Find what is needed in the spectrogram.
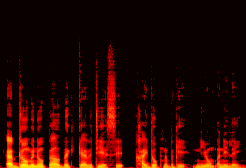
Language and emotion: Manipuri, neutral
